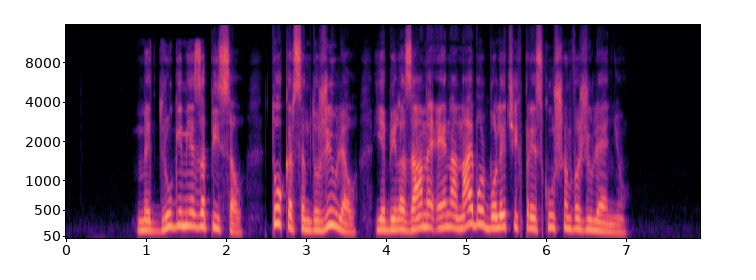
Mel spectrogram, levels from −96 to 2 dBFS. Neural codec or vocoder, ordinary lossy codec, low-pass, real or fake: none; Opus, 32 kbps; 14.4 kHz; real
